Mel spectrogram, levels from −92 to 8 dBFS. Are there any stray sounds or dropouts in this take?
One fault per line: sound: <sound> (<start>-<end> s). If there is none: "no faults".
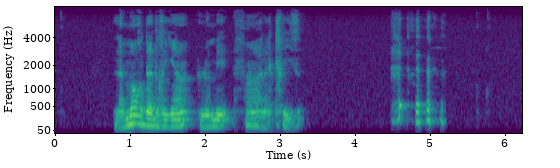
sound: laugh (4.5-5.2 s)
